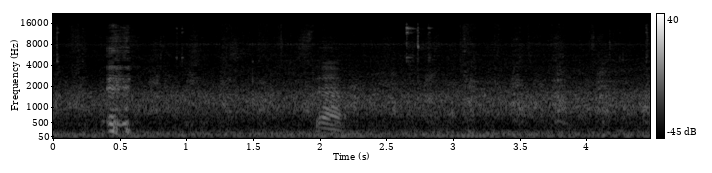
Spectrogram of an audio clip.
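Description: A young Rottweiler giving a short whine that falls in pitch, during rough play with the other dogs.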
